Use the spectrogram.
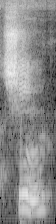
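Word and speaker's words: שין: Esta suena como sh, como cuando uno hace un silencio, sh, ya, así se pronuncia la shin.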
